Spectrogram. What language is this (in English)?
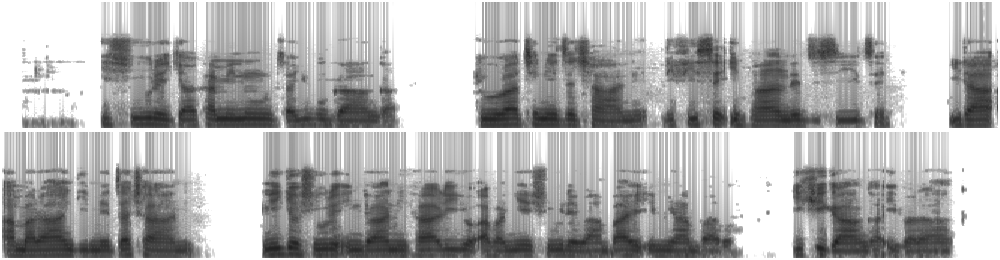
Rundi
